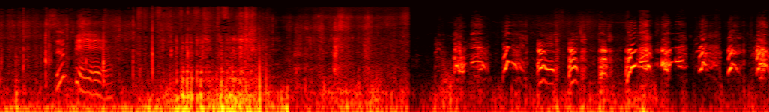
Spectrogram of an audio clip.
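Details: Pit bull at a coursing run. A man talks over low rumble at first, then, after an abrupt cut, the dog gives quick, sharp, high yelping barks that rise and fall, about three a second.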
